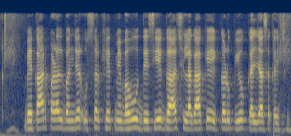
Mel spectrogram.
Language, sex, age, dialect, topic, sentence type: Magahi, female, 25-30, Western, agriculture, statement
